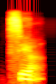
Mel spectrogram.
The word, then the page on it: sear: Indian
